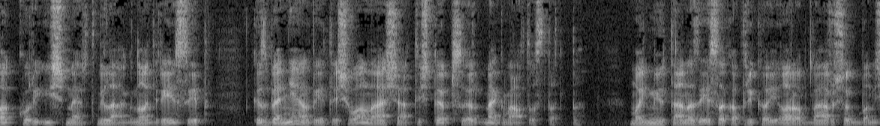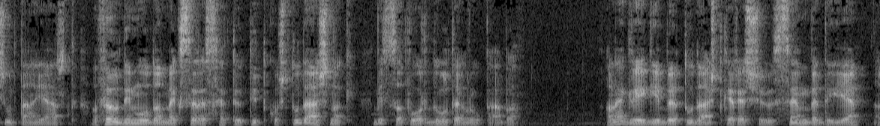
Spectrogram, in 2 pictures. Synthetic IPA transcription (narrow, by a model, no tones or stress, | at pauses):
ɒkːo̞ɾiʔiʃmɛrt̪ʋilaːɡnɒɟreːseːt̪ | køzbɛɲɲɛlveːt̪eːʃʋɒlːaːʃaːt̪iʃt̪ø̞psørmɛɡʋa̰ːlt̪o̞st̪ɒt̪ːɒ | mɒjd̪miut̪aːnɒzeːsɒkɒfrikɒjiʔɒɾɒbvaːɾo̞ʃo̞ɡ̚bɒniʃut̪aːɲjaːrt̪ɒfø̞ld̪imoːd̪ommɛksɛɾɛshɛt̪øːt̪it̪ko̞ʃt̪ud̪aːʃnɒk | ʋisːɒfo̞rd̪ult̪ɛwɾoːpa̰ːbɒ | ɒlɛɡreːɡibt̪ud̪aːʃt̪kɛɾɛʃøːsɛɱvɛd̪eːjɛ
